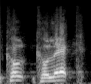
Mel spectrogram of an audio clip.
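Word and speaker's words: Kollek: So the world's natural leaders, when I did this article, Teddy Colek, how do you pronounce his name? Colek, I think is close to right, was the mayor of Jerusalem.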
